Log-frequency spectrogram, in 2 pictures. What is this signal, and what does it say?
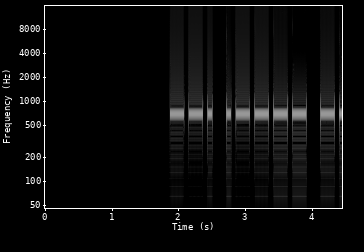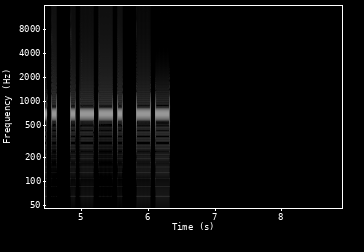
Morse code, heard as a keyed tone, about 17 wpm, 700 Hz. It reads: G1DPM
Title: DXCC-100 Call Signs - 5 Characters - Repeated 3x - 17wpm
